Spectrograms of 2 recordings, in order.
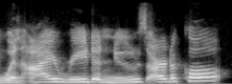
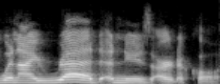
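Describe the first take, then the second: First: Read is said in its present-tense form. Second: Read is said in its past-tense form. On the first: The reading happens now. The speaker calls it wrong. "So you say" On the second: The reading happened in the past. The speaker calls it right. "You want to say, ... in the past"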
